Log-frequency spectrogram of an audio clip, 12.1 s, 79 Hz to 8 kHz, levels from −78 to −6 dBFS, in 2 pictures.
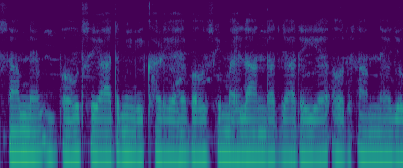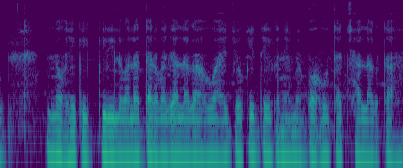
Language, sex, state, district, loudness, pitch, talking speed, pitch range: Hindi, male, Bihar, Gopalganj, -42 LUFS, 105 Hz, 165 wpm, 100-105 Hz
